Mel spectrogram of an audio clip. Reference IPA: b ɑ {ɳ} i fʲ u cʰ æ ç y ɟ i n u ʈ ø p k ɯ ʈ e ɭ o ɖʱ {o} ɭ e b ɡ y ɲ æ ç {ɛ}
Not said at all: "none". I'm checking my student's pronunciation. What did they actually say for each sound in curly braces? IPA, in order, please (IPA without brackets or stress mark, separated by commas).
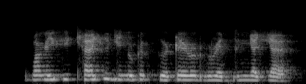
ɳ, u, æ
